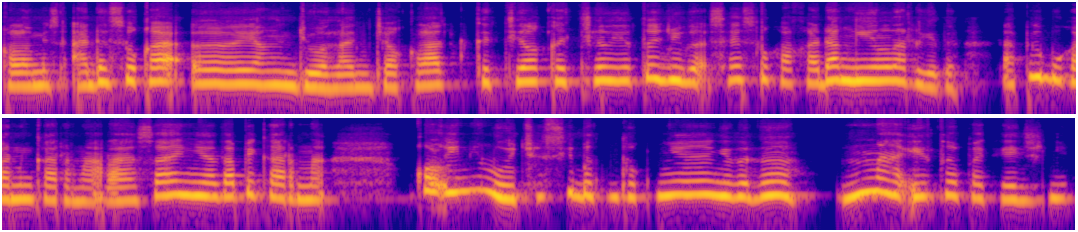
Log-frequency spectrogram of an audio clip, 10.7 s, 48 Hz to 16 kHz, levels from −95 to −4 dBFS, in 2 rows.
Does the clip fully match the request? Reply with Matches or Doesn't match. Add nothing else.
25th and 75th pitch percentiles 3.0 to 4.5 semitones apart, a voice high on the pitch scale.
Matches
